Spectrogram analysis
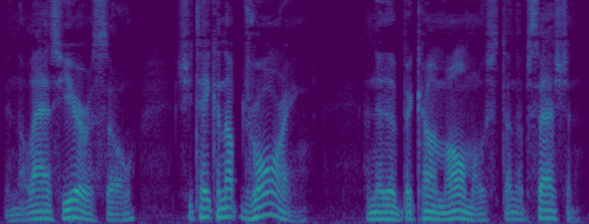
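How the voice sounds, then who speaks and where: A man with a fairly low voice presents and narrates a radio story. His delivery is scripted, dry and measured, and music plays clearly beneath him. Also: no room sound.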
